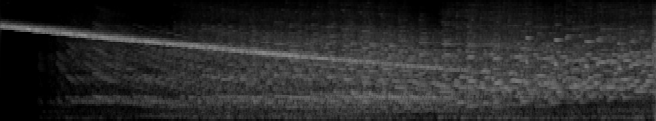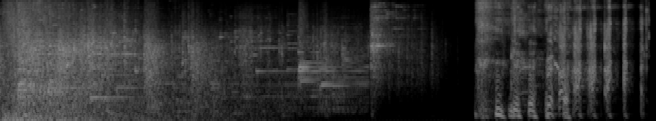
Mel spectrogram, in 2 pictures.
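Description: A sound effect of a piano crashing down: a long whistling tone falls steadily in pitch, then a loud booming crash with clattering debris, and finally a burst of rapid rattling impacts.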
